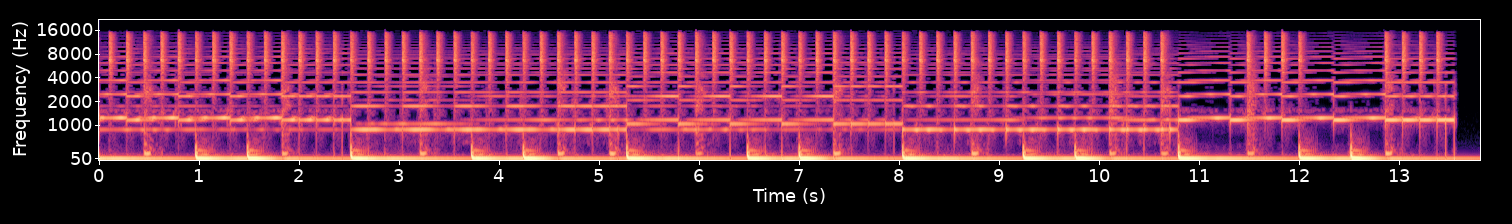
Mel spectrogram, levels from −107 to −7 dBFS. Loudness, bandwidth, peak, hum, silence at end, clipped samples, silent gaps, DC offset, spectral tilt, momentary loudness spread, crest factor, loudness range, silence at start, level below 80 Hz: -16 LUFS; 16 kHz; 0 dBFS; none; 0 s; under 0.1%; none; under 0.1%; -3 dB/octave; 4 LU; 14 dB; 1 LU; 0 s; -16 dBFS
